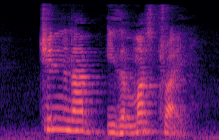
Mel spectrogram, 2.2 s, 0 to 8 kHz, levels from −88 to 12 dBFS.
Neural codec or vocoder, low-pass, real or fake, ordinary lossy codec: none; 7.2 kHz; real; AAC, 32 kbps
